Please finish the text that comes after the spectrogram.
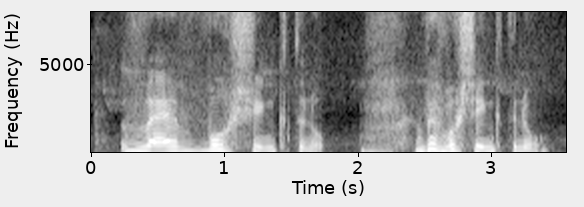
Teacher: in Czech w is pronounced just like v. And we don't say w, we say v.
